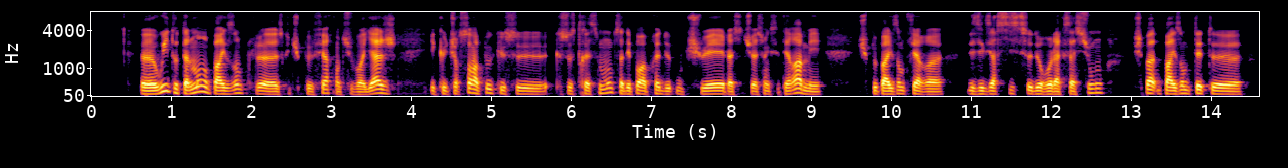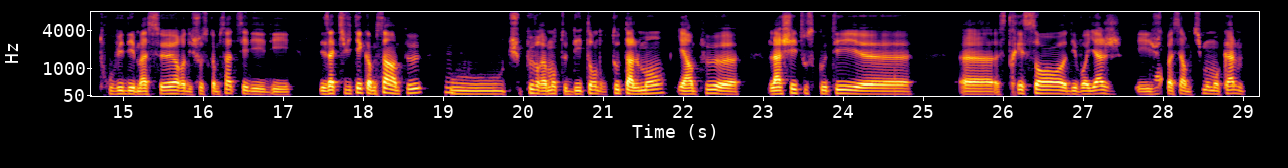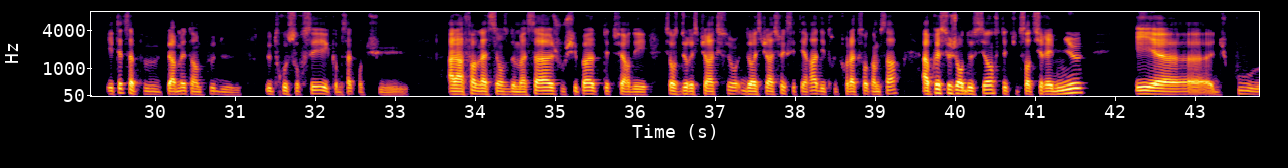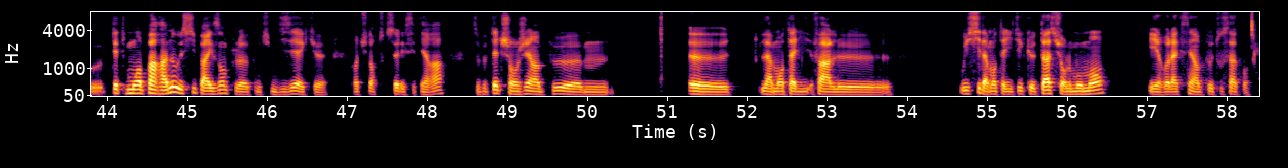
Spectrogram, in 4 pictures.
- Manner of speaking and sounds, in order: "respiration" said as "respiraction"
- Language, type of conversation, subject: French, advice, Comment puis-je réduire mon anxiété liée aux voyages ?
- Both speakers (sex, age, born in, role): female, 45-49, France, user; male, 20-24, France, advisor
